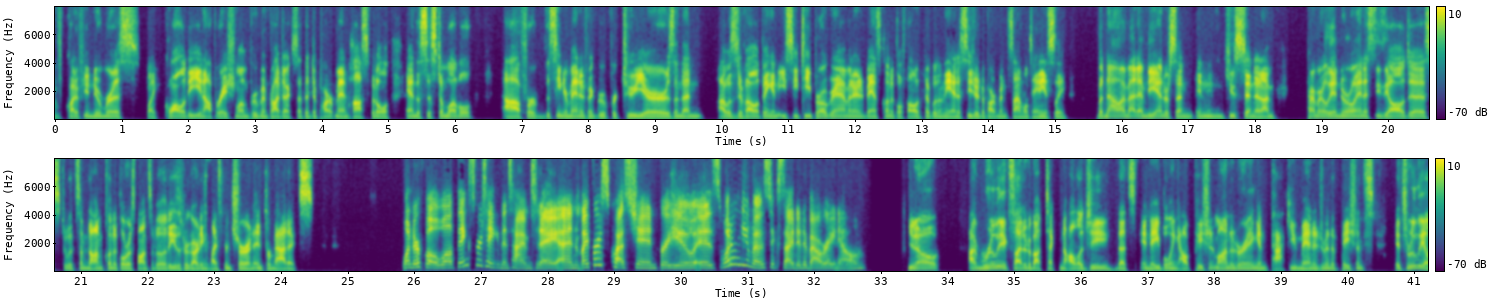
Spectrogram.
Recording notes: This episode recorded live at the 2023 Becker’s Healthcare Business & Operations of ASCs and The Future of Dentistry Roundtable in Chicago.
